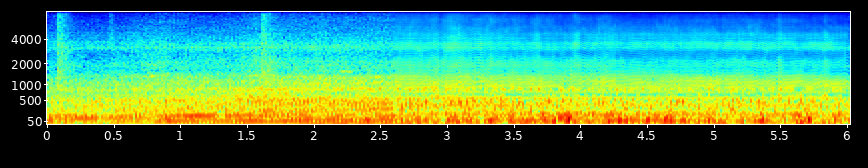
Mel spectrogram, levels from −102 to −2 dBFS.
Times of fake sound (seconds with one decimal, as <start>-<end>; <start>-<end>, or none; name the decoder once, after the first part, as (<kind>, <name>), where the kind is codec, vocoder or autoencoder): 2.6-6.0 (vocoder, Vocos)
